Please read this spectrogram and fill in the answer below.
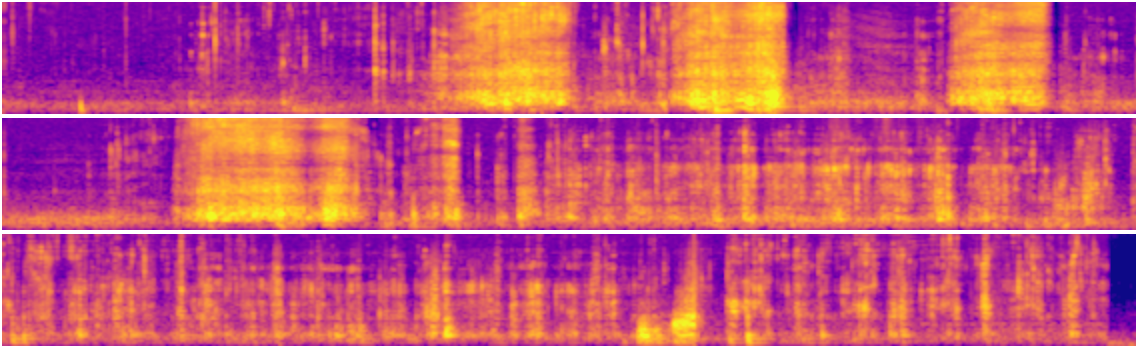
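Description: Udon noodles slurped from a bowl in four loud pulls in the first half, then chewed with many small wet clicks.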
